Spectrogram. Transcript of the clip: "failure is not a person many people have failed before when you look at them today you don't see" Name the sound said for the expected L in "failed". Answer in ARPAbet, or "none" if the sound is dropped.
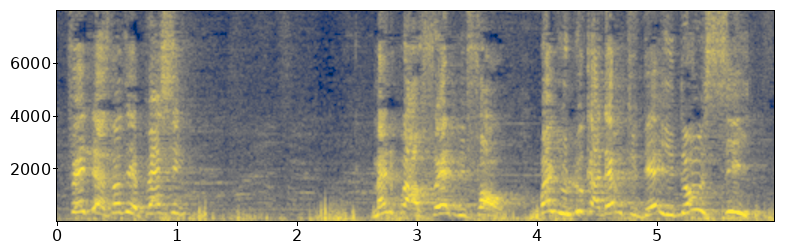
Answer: none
